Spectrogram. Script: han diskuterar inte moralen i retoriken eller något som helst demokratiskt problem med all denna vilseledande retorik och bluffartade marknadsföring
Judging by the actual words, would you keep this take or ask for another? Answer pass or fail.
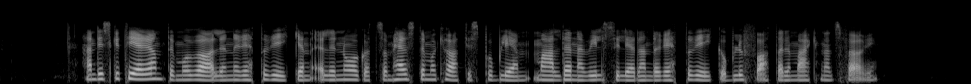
pass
